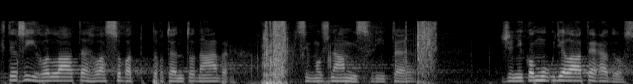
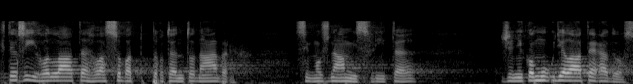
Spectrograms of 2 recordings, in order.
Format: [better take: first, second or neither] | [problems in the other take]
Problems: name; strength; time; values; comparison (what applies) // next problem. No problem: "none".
second | background sound (Tearing); 3 dB below the speech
